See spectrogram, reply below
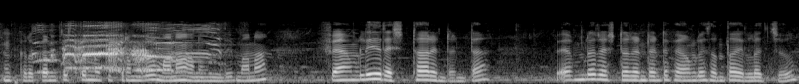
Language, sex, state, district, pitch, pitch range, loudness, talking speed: Telugu, female, Andhra Pradesh, Sri Satya Sai, 190 Hz, 175-205 Hz, -16 LUFS, 120 wpm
